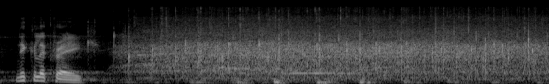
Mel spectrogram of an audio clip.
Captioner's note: audience applauding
